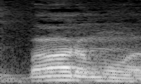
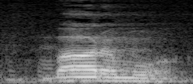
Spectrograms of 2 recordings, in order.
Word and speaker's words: Baltimore: she know you got you got to say it's Baltimore like a Baldhead Baltimore you gave up I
